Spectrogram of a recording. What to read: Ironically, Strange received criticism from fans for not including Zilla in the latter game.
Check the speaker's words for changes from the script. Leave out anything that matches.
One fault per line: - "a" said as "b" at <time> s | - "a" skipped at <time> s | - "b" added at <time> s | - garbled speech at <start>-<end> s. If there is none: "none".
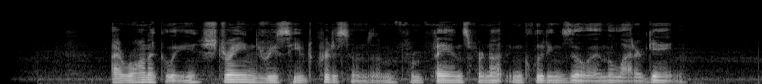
none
